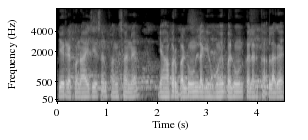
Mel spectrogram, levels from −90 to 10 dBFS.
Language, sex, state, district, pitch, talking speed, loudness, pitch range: Hindi, male, Bihar, Katihar, 110 Hz, 170 wpm, -17 LUFS, 105-110 Hz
